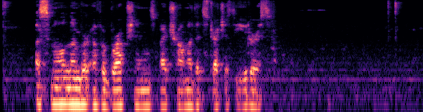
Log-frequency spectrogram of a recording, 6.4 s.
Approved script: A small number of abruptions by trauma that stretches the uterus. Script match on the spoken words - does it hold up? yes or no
yes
